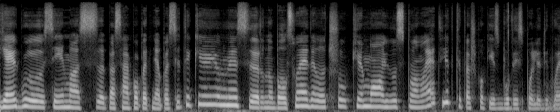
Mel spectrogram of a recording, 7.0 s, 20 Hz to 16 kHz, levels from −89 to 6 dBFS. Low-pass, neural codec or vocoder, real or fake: 14.4 kHz; codec, 32 kHz, 1.9 kbps, SNAC; fake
